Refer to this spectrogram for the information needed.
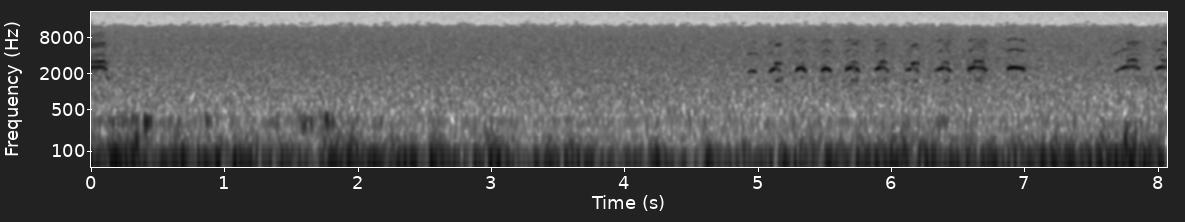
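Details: On Loch Arkaig Nest One, 5 May 2024, a female Osprey begs her mate for fish. A brief call opens the stretch, then after a quiet pause comes a quick burst of eight or so sharp whistled notes, and a last pair closes it, over low wind.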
